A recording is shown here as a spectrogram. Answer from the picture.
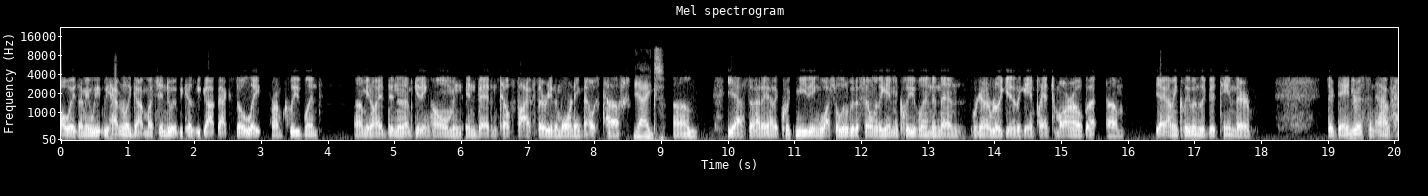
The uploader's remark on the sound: called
